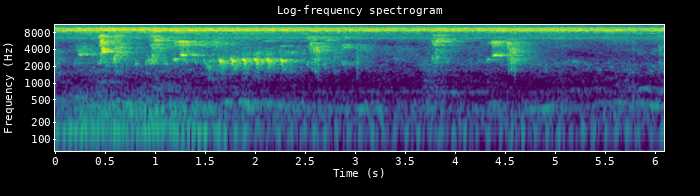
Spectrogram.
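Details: Many birds twitter busily at dawn around homes in a neighbourhood: quick high chirps and brief trilled phrases repeat about three per second, loudest early on, with a constant high-pitched tone and a deep background hum underneath.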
